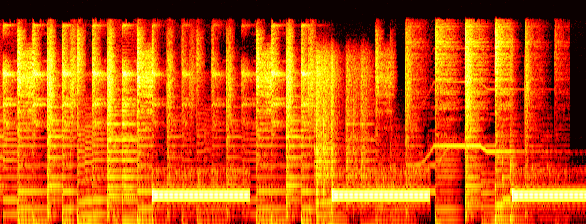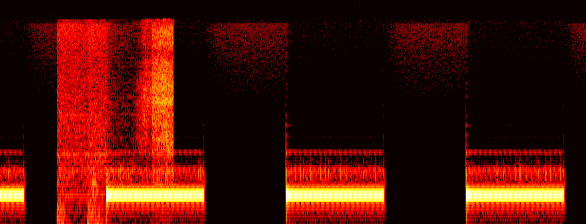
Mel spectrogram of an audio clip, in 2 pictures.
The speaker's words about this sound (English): This is very exciting. The phone's ringing.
